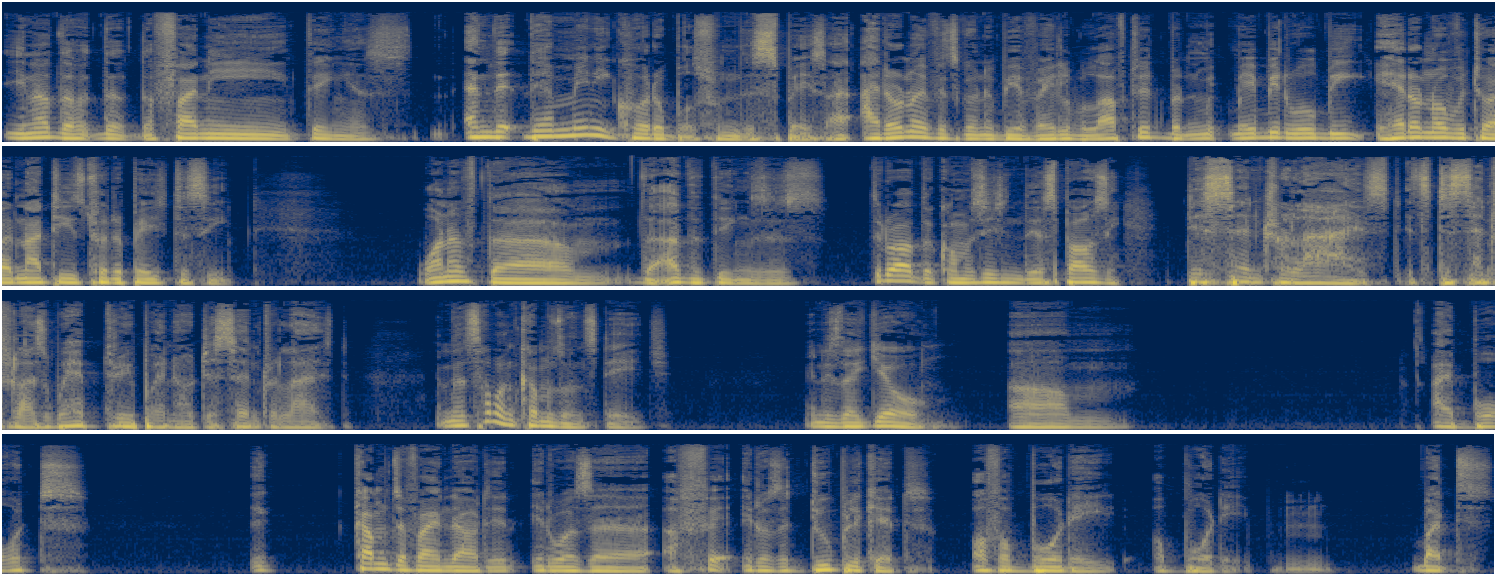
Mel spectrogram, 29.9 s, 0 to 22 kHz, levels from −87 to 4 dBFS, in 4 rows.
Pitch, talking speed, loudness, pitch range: 105 Hz, 195 wpm, -17 LUFS, 95-115 Hz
